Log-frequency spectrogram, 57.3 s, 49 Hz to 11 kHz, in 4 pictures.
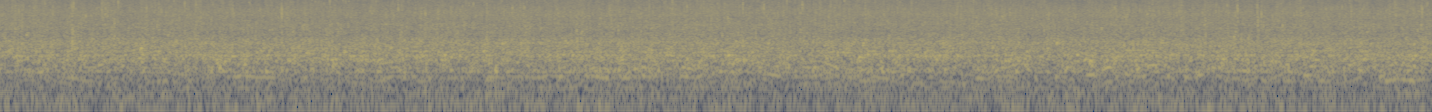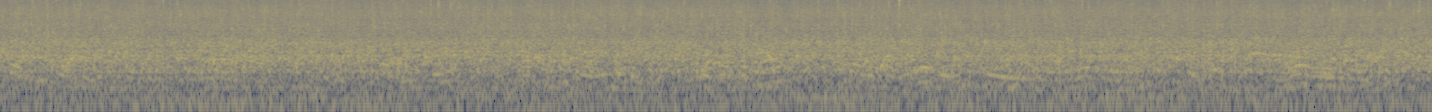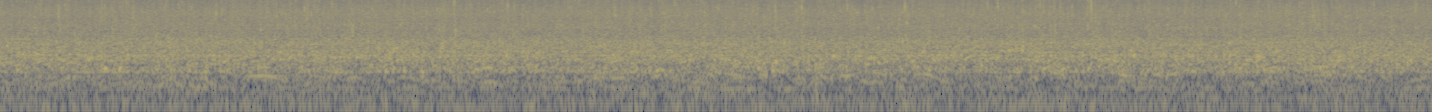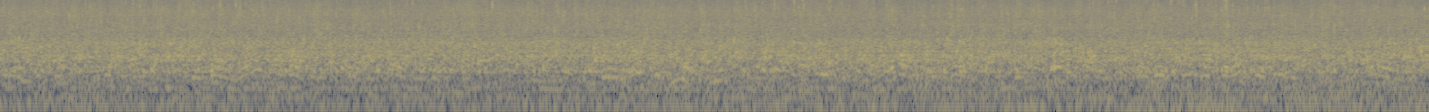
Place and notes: Rue de l'Alzette, Esch-sur-Alzette, Luxemburg - fountain
River Alzette flows under this street which is named after it. Some maps still suggest a visible water body, but only a fountain reminds on the subterranean river.
(Sony PCM D50)
Canton Esch-sur-Alzette, Lëtzebuerg, May 2022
